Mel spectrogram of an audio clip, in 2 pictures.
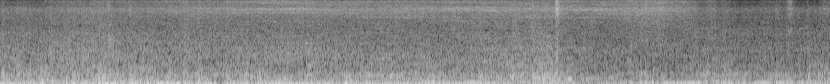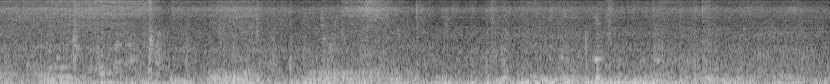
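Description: Outdoor background noise: a low rumble, heaviest in the first four seconds and easing after, under a steady hiss.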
